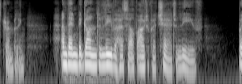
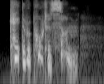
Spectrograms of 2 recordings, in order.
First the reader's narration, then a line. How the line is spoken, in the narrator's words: Leslie whispered to him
